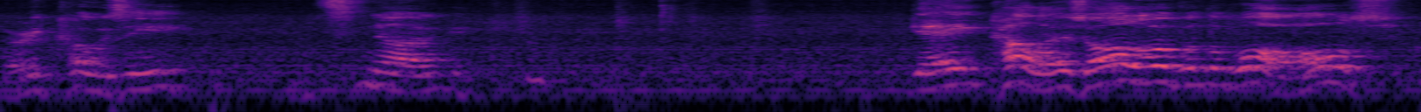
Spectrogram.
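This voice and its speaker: An actor playing a gentle, doting older Victorian father, a humble toymaker, mild and hesitant in a stage play. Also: high voice, drawn-out words. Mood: fond. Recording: echoey distant stage recording, noisy.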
